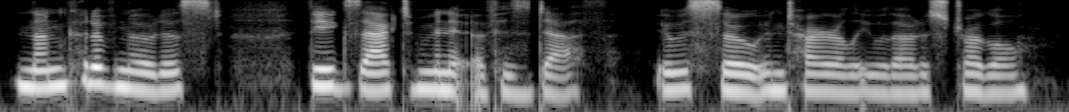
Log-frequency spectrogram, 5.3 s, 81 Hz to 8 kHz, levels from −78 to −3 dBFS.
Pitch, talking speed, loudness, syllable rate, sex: 200 Hz, 190 wpm, -18 LUFS, 6.1 syllables/s, female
